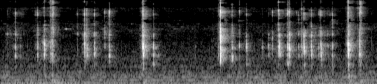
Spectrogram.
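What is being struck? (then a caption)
Plastic computer keyboard. Bare fingertips type on a full-size black computer keyboard with plastic keycaps and a hollow body, producing a quick, irregular run of dry, clicky taps. Each tap is bright and short with almost no ring, set over a quiet, steady background.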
